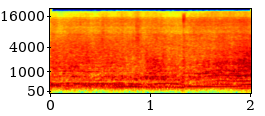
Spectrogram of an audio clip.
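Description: Production sedan race cars roar around the dirt track at Maryborough Speedway, a loud sustained engine drone with shifting pitch as the cars circle, heard alone without commentary.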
